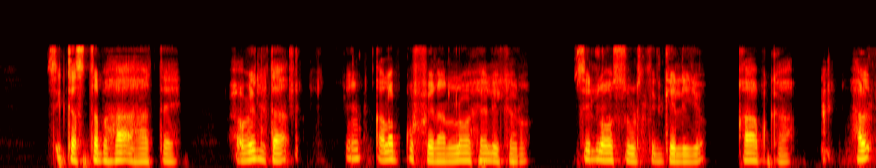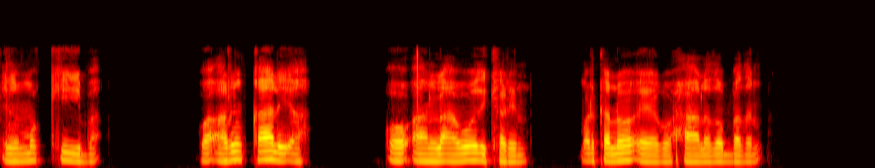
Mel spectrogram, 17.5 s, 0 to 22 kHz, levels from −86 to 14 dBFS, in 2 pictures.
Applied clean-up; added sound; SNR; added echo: neural mask model Resemble Enhance denoiser.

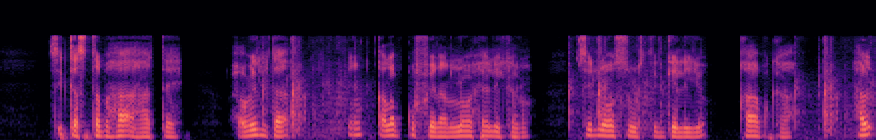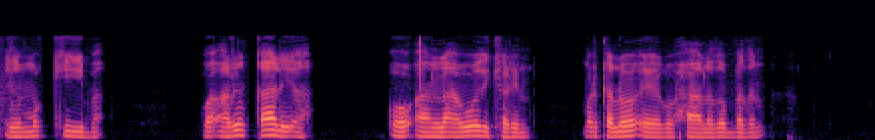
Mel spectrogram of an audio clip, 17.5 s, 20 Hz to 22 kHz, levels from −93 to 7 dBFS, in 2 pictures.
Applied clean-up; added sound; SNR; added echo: none; Skateboard; 13 dB; none.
